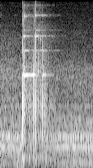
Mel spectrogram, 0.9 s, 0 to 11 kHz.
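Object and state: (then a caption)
Carbon-fiber-reinforced PPS plastic part with a metallic clink. A 3D-printed part made of PPS-CF, a high-end engineering polymer reinforced with carbon fiber, is dropped and gives two quick, bright, ringing clinks. It sounds metallic even though it is plastic, not metal.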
